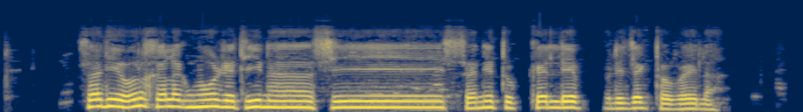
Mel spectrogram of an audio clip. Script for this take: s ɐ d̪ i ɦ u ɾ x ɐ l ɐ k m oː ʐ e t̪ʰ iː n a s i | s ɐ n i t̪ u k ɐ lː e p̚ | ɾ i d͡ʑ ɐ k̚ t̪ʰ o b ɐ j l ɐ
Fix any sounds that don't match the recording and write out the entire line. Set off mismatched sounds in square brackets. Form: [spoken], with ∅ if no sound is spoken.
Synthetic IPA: s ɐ d̪ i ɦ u ɾ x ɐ l ɐ k m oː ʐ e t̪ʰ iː n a s i | s ɐ n i t̪ u k ɐ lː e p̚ | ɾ i d͡ʑ ɐ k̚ t̪ʰ o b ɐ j l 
